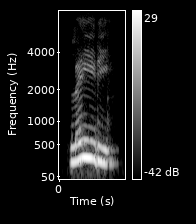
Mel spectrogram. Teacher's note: O D entre vogais também, sons de vogais, tem esse fenômeno de ser pronunciado como se fosse um R fraco.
